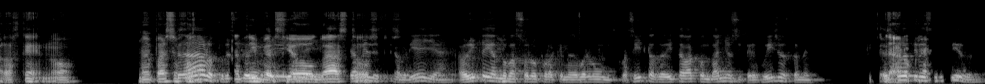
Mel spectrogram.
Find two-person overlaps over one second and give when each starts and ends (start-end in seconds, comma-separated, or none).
1.7-3.8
